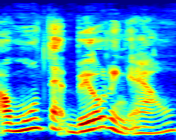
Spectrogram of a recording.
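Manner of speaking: ordinary talk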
